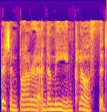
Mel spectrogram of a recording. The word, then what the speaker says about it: Pitambar: and am Barra cloth combined by way of sand are pronounced Pitambar and the mean cloth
